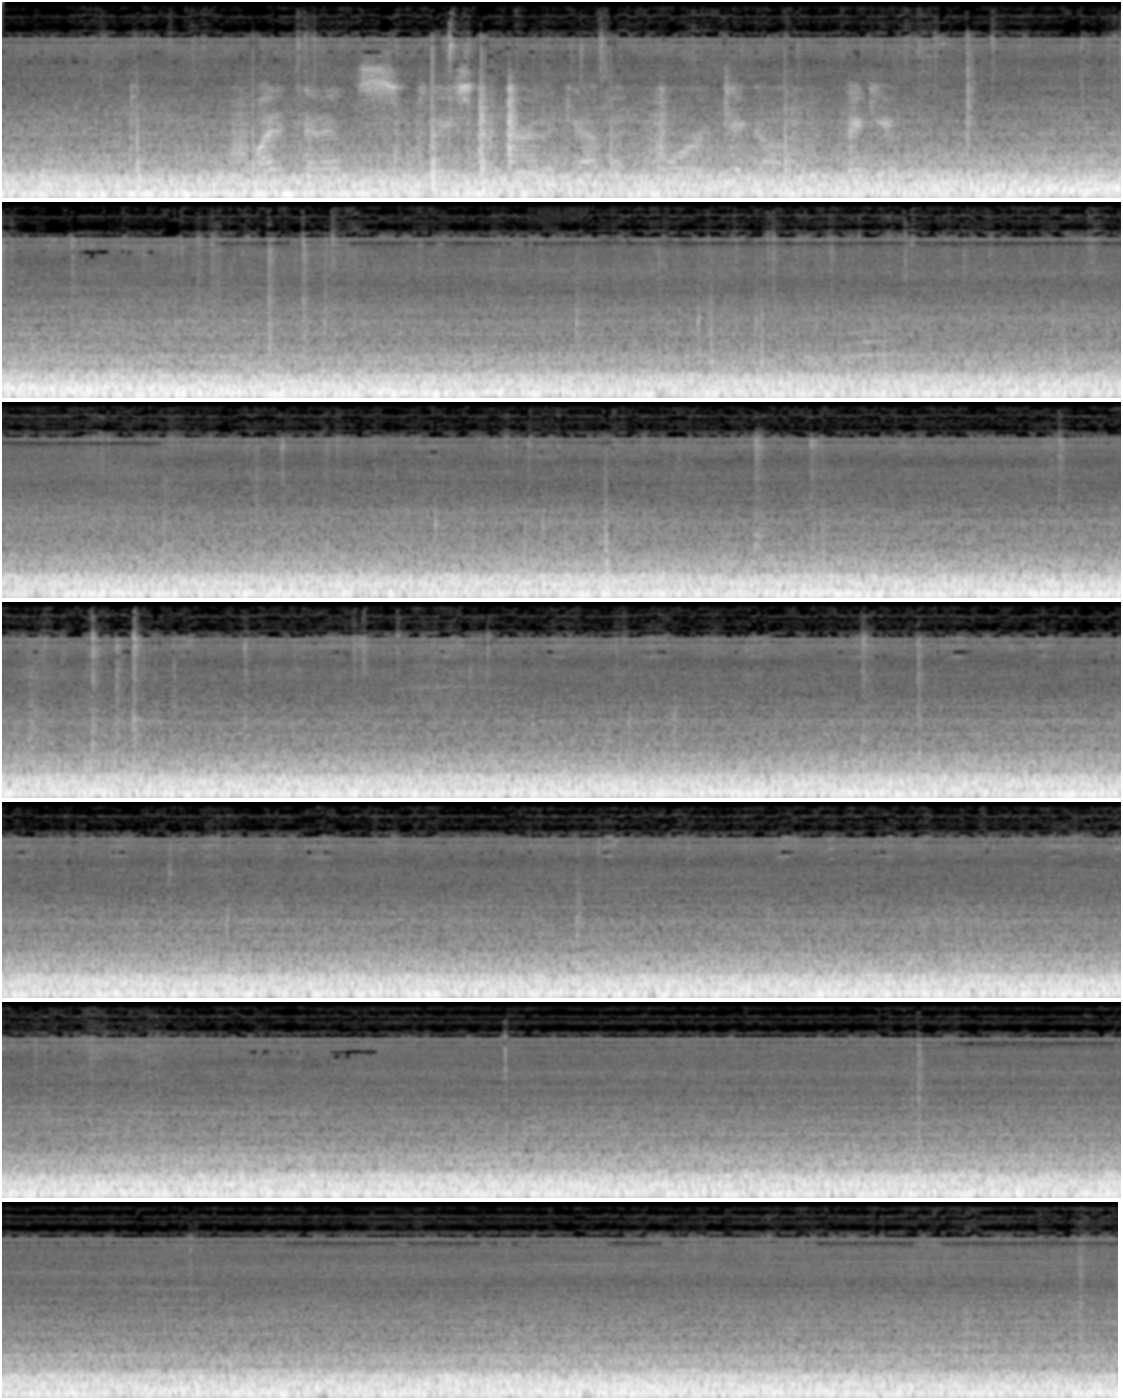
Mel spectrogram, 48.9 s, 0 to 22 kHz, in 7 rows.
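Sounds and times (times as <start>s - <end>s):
airplane cabin engine rumble: 0.0s - 48.9s.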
